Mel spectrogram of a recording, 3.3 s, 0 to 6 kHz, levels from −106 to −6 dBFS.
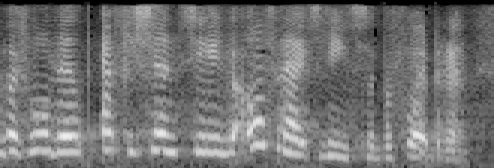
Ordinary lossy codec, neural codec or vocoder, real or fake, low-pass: AAC, 24 kbps; codec, 16 kHz, 1 kbps, FreqCodec, smaller model; fake; 5.4 kHz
